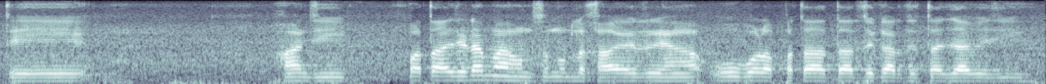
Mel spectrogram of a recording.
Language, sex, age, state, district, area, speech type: Punjabi, male, 30-45, Punjab, Barnala, rural, spontaneous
